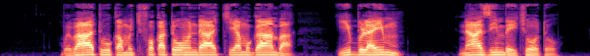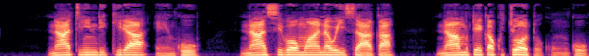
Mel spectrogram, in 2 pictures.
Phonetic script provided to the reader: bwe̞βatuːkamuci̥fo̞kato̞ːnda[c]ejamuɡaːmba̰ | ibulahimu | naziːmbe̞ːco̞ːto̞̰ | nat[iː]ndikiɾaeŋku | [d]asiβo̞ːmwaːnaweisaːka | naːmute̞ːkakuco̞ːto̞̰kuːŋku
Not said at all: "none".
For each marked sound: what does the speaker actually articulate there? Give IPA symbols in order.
c, iː, n

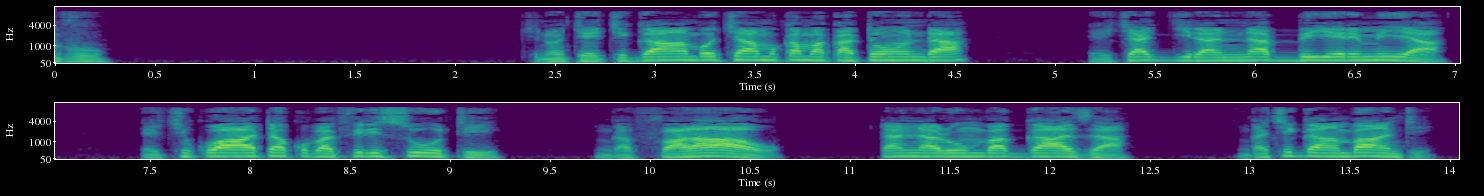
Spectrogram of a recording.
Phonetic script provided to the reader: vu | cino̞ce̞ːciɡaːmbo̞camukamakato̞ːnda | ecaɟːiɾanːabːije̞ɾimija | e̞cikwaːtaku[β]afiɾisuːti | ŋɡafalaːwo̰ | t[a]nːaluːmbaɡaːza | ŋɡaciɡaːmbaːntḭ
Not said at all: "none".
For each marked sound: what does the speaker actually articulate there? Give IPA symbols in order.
β, a

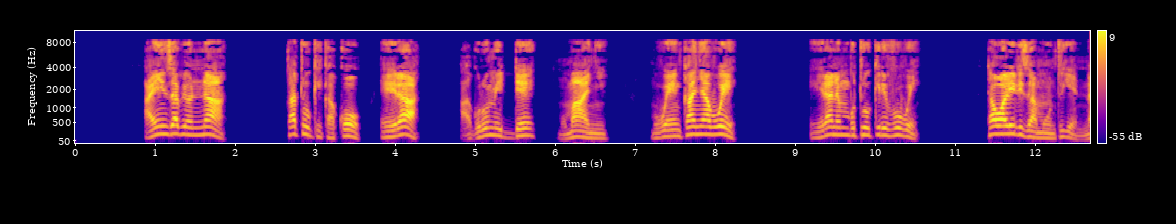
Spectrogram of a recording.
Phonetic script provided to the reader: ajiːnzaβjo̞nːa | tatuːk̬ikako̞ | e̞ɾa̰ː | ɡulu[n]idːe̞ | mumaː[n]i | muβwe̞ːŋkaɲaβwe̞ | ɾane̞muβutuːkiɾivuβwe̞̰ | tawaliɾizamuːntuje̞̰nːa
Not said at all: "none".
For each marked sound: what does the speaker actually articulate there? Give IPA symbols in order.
m, ɲ

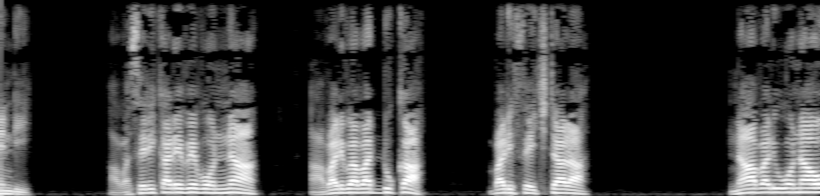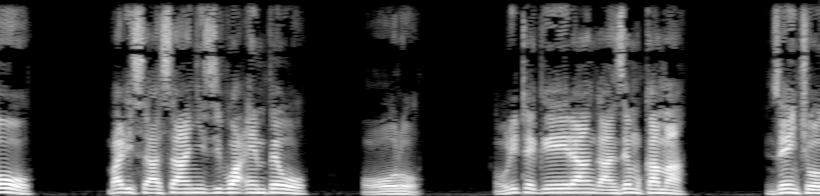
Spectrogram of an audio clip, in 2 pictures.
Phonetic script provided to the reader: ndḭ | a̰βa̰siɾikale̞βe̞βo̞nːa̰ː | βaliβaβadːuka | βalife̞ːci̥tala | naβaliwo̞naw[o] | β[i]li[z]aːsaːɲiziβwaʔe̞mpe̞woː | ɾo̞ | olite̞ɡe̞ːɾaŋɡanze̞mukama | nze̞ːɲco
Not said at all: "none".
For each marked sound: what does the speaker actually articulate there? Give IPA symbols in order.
o, a, s

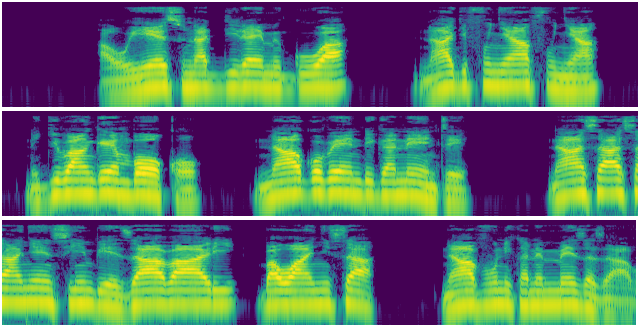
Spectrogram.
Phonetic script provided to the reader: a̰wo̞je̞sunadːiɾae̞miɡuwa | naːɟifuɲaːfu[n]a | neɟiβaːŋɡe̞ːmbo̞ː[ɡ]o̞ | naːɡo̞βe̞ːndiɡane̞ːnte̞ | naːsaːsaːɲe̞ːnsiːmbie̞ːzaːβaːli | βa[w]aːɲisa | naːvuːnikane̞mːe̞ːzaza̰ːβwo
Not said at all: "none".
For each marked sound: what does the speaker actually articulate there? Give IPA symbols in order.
ɲ, k, w

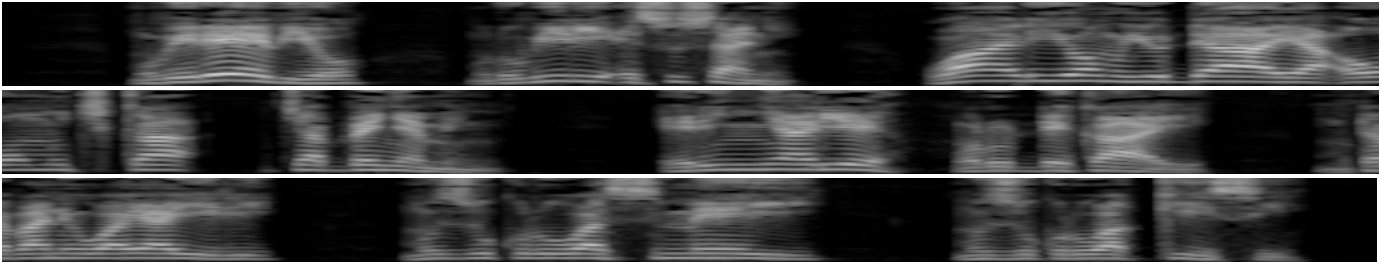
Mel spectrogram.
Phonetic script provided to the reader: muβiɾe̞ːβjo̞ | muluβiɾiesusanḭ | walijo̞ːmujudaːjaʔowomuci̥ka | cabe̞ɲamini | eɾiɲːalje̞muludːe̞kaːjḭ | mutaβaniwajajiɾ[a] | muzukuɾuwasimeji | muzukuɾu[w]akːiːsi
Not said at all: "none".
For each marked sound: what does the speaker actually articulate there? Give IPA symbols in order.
i, w

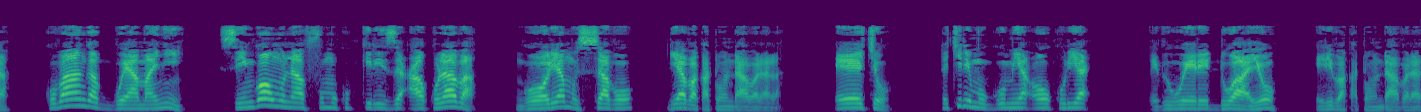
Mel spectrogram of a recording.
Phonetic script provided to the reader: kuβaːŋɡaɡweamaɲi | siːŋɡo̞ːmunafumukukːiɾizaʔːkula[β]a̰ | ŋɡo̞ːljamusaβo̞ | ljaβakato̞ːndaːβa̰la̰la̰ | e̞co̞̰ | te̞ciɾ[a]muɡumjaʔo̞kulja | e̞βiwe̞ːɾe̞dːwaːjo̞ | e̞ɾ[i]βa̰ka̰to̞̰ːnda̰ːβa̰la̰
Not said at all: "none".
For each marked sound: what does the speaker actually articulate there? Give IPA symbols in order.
β, i, i

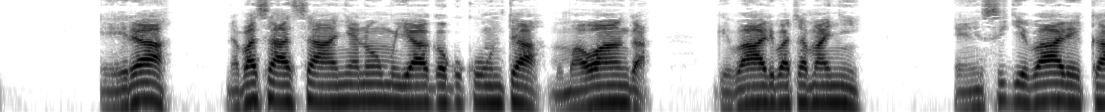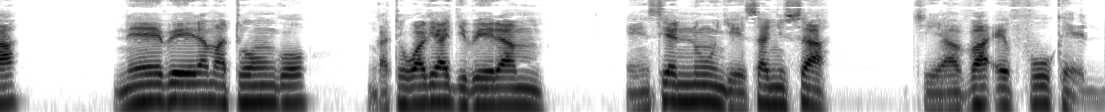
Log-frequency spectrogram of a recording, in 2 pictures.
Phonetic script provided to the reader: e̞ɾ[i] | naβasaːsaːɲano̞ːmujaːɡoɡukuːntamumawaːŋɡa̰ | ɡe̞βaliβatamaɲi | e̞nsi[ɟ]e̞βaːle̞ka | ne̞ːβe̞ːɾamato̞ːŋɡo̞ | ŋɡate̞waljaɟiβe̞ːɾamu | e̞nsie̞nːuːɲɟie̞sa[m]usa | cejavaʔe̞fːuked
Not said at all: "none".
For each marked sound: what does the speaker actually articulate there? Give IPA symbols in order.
a, ɟ, ɲ

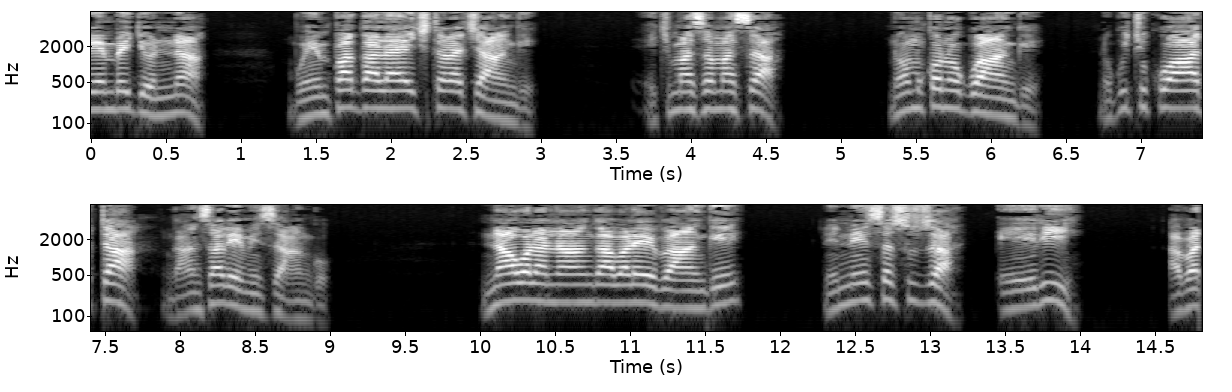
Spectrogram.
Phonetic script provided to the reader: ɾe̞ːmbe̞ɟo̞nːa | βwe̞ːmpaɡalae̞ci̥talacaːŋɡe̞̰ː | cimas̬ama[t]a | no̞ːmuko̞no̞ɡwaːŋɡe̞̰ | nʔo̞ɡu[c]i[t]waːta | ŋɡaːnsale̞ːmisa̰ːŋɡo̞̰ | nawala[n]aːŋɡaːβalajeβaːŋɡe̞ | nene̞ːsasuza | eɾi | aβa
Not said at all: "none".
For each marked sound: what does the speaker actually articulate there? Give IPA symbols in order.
s, c, k, n

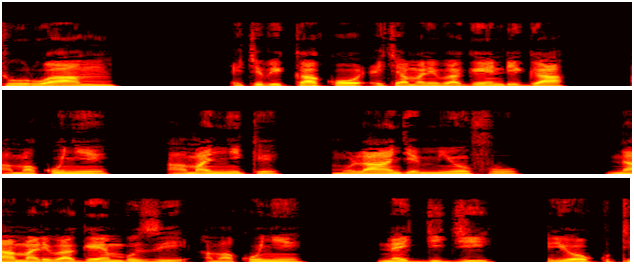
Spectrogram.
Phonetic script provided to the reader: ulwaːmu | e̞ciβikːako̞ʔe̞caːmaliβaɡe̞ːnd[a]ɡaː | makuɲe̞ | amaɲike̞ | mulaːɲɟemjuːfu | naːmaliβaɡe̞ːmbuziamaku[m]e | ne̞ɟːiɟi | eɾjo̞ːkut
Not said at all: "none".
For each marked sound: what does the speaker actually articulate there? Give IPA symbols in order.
i, ɲ

